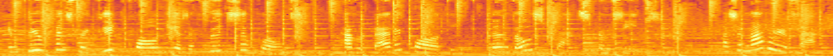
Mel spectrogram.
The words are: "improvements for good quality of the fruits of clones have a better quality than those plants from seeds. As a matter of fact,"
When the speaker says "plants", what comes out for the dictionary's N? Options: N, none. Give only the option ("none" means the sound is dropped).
none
